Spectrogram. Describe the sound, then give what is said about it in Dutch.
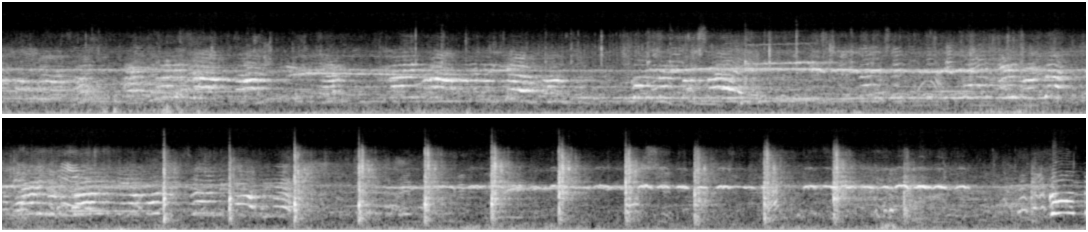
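Outdoor street demonstration in Leiden organised by the FNV union: many voices talking and calling at once. Partway through, steady rhythmic clapping or banging begins, with a sustained whistle-like tone over the crowd. “Ja, nou even wat sfeeropnames qua geluid deze keer over de sightseeing tour door Leiden, georganiseerd door het FNV. Ik ga even langs de demo lopen, zodat ik wat dingen op kan pikken.”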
